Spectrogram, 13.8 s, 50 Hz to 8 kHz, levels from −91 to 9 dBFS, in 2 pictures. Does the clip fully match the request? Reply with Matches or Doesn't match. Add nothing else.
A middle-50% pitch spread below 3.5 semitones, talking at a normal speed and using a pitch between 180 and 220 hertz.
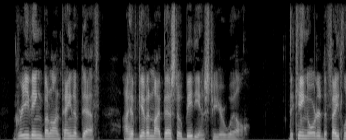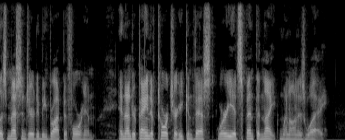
Doesn't match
